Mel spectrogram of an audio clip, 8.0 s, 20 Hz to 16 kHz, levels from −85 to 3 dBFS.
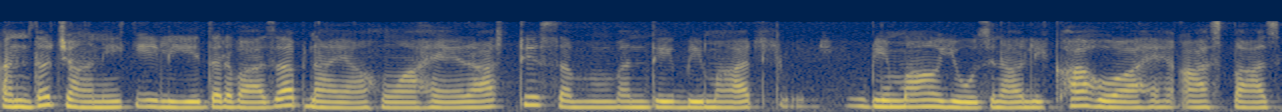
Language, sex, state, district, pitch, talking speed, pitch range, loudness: Hindi, female, Chhattisgarh, Sukma, 190 Hz, 140 wpm, 185-210 Hz, -14 LUFS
